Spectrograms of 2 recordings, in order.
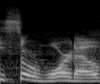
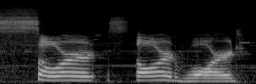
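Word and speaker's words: Sordward: Yeah, we say Sorwardo, but it's Sword Ward.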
